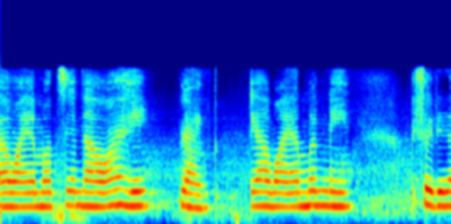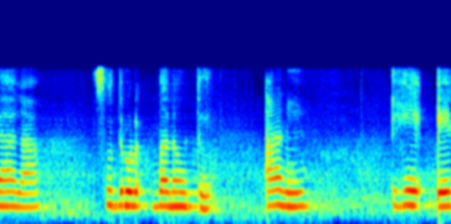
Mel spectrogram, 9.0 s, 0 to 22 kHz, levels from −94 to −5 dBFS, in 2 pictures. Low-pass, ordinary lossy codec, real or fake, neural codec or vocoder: 7.2 kHz; none; fake; codec, 16 kHz, 1 kbps, X-Codec, HuBERT features, trained on general audio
